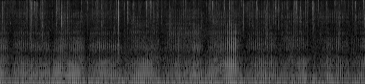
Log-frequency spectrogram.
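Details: Rumbling cat purr in steady breath-length cycles, low and even, accompanied by intermittent sharp crackling from a fire.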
